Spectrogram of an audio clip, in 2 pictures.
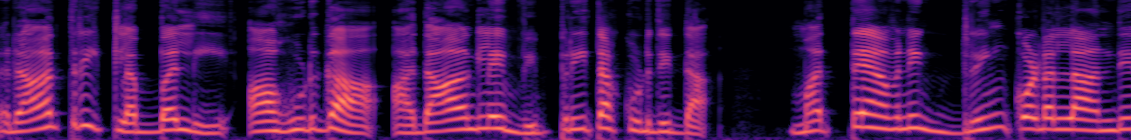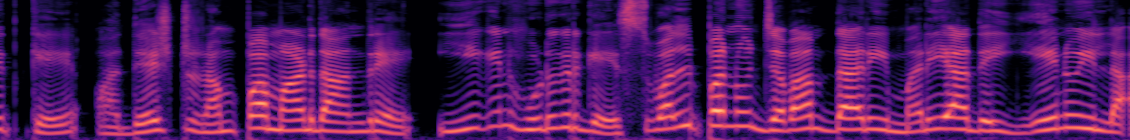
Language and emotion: Kannada, angry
